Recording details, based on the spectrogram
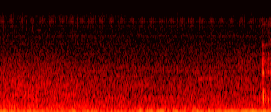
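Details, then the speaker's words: Ear wax removal by microsuction in a patient with Parkinson's and head tremor, using a WAXscope speculum at standard suction power; steady low roaring hiss with a brief slurp as concentric movements detach wax and skin near the osteocartilaginous junction of a narrowed canal. "standard Zone a suction power we're just making these little concentric Ruble movements to detach the wax and skin"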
